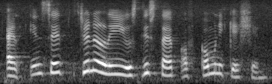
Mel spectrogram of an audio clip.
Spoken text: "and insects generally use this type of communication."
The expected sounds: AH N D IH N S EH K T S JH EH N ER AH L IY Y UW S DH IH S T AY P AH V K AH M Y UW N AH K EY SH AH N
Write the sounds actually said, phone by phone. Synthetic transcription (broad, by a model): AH N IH N S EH T JH EH N ER AH L IY Y UW S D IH S T AY P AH F K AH M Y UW N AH K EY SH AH N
